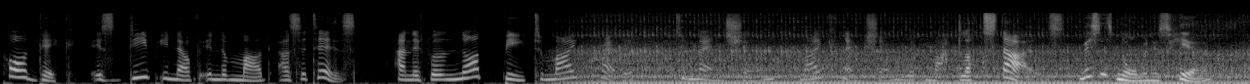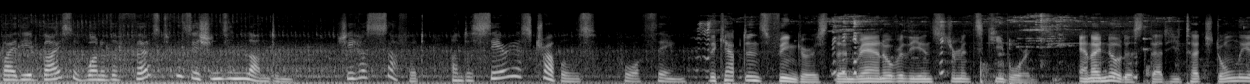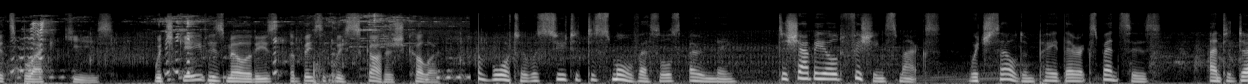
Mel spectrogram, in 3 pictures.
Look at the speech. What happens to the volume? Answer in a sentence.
The volume of the speech goes up.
